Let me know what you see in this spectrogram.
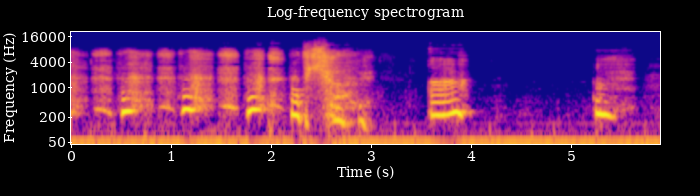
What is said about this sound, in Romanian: Îmi vine să strănut. Țineți-vă pentru Dumnezeu. O să speriați pe majestatea sa. Dar ce să fac? Nu mai pot.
